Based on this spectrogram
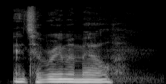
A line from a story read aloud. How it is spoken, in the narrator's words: she says, wearily, like it's not her first time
